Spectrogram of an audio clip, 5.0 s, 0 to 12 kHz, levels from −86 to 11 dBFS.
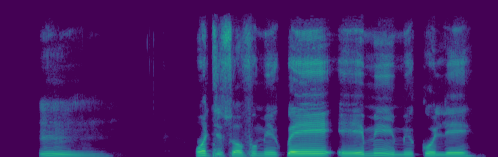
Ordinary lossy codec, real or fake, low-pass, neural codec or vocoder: MP3, 96 kbps; real; 10.8 kHz; none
